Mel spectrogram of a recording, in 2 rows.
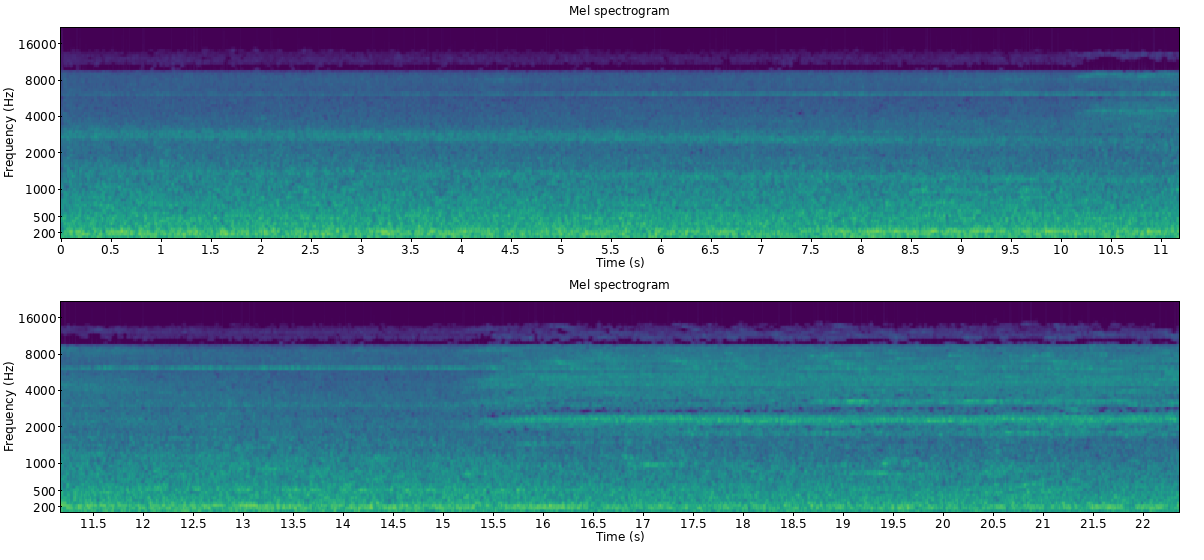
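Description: W7 series Shinkansen train coming in along the platform and standing there: a loud, steady rushing noise under the station roof. About two-thirds of the way through, a higher hiss with a thin whistle joins in.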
